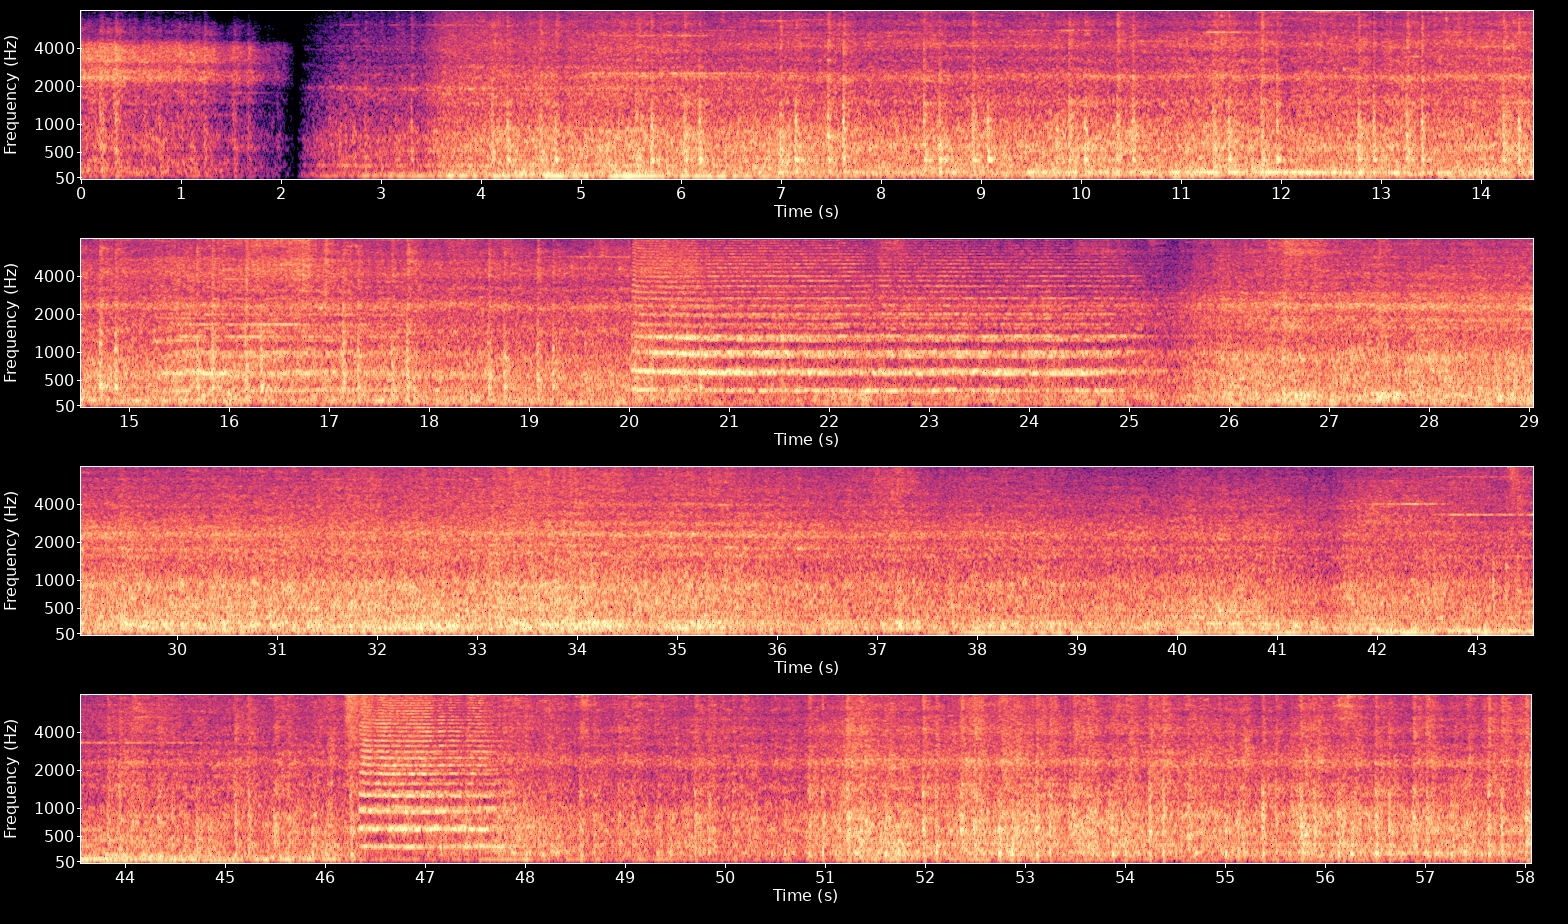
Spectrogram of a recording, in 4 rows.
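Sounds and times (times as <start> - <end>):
train wheels rumbling on rails: 0.0 - 58.0
train horn: 15.2 - 17.8, 20.0 - 25.4, 46.2 - 48.2.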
